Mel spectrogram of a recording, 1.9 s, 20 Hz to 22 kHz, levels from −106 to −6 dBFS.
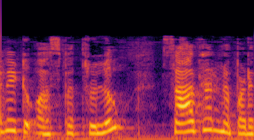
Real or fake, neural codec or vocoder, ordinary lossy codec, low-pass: fake; codec, 16 kHz, 16 kbps, FreqCodec, larger model; none; none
